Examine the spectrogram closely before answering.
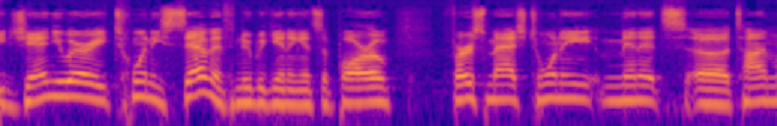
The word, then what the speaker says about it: Sapporo: a two-day event and supportin sapporo thing is how you say it over in Japan new beginnings that's January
